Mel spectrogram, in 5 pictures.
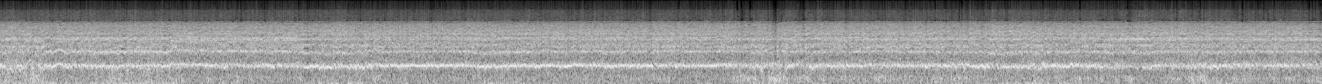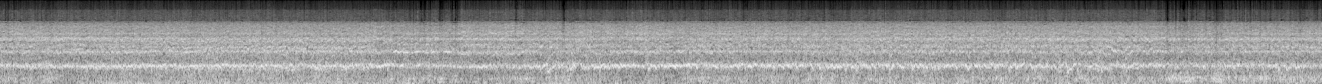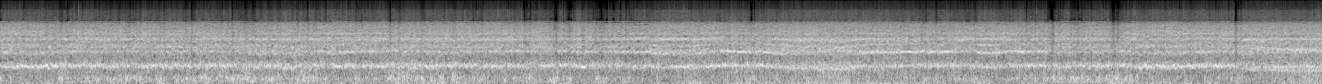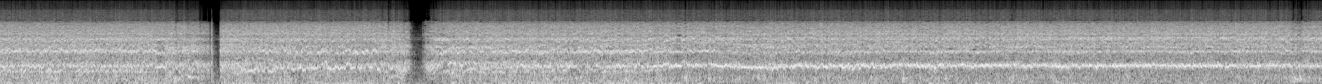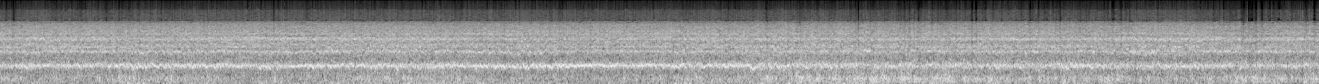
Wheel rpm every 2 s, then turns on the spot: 220, 220, 230, 230, 230, 220, 230, 210, 220, 210, 230, 230, 220, 230, 230, 230, 230, 220, 230, 210, 170, 130, 160, 220, 230, 230, 240, 230, 230, 220, 240, 230, 220.
none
